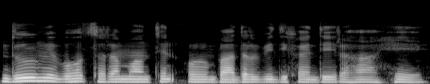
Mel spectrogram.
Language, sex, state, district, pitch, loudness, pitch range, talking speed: Hindi, male, Arunachal Pradesh, Lower Dibang Valley, 120 Hz, -16 LUFS, 115-125 Hz, 165 wpm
